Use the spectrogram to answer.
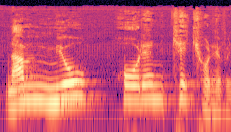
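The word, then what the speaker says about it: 남묘 호랭개교 (南無妙法蓮華経): 저희 어머니는 남녀 호랭개요. 남녀 호랭개가 뭐 옛날에 많이 아시잖아요. 남녀. 그러니까 그 남 이것이 우리는 남녀 호랭개인데 정확한 발음은 남묘 호랭개교를 해보니까 일본에서 이게 한마디로 수입된 것입니다.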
